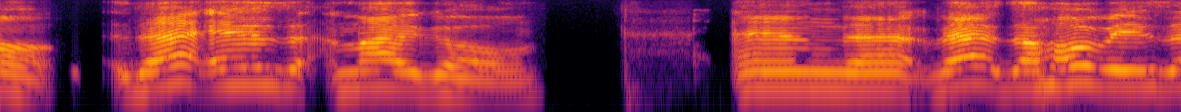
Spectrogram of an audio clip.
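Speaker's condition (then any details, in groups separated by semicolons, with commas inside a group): Bulbar ALS, bulbar onset; losing ability to speak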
